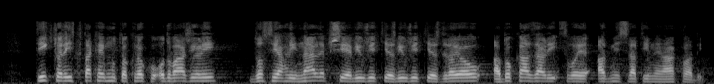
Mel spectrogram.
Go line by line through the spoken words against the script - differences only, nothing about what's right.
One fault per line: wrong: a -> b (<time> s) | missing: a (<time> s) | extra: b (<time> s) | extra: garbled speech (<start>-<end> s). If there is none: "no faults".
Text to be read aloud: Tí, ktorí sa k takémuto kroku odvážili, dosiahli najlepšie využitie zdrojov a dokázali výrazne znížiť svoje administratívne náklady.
missing: sa (0.7 s)
extra: využitie (3.9 s)
missing: výrazne znížiť (5.6 s)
